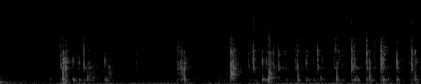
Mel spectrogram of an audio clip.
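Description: Fingertips of both hands tap the plastic keys of a hollow green plastic melodica that is not being blown, making short, dry clicks. A few scattered taps give way to a quicker, denser run of clicking, each tap a brief midrange knock with almost no ring.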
